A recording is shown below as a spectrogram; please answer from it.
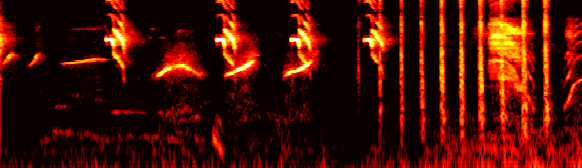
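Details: Green ringneck parrot, a rose-ringed parakeet, vocalising: a few short whistled notes, then sharp rising chirps and a rapid run of clicking ticks near the end.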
